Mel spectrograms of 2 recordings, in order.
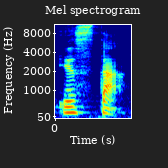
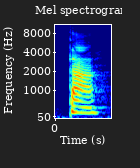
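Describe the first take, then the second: First: The word is said with both syllables. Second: The word is shortened to one syllable. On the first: "She does not say está. Nobody speaks like that in Brazil" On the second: "she says tá"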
